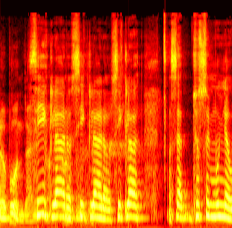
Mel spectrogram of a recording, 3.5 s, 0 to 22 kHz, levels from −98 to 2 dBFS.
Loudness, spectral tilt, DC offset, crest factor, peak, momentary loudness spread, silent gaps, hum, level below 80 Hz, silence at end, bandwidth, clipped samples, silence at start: -13 LUFS; -4 dB/octave; 0.2%; 12 dB; 0 dBFS; 5 LU; none; none; -60 dBFS; 0 s; 17.5 kHz; under 0.1%; 0 s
